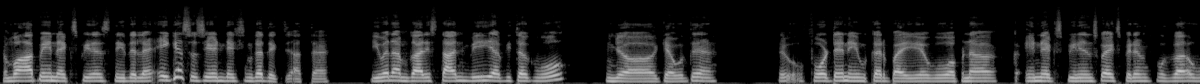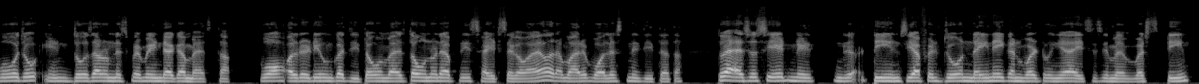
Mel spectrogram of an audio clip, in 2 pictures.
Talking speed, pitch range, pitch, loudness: 185 wpm, 150-165 Hz, 155 Hz, -23 LUFS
